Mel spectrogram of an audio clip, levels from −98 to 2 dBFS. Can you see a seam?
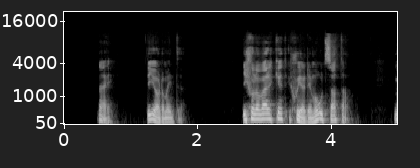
no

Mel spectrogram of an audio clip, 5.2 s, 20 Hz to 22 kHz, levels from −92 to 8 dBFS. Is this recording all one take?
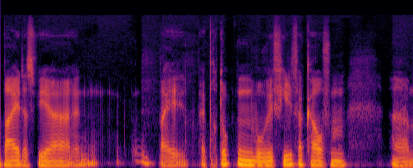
yes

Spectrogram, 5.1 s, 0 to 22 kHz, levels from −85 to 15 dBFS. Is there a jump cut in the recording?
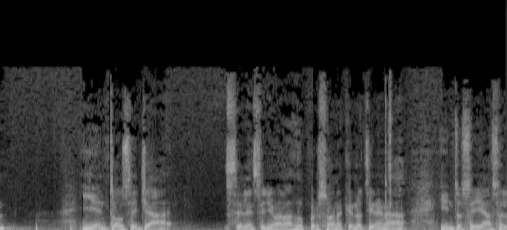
no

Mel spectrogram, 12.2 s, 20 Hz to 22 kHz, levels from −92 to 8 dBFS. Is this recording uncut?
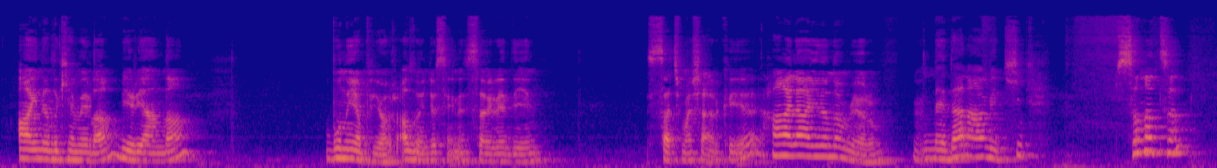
no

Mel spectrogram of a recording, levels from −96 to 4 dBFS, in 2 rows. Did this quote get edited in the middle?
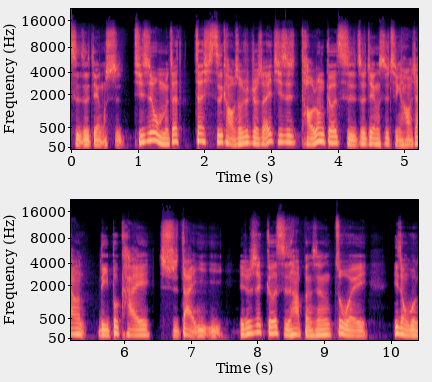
yes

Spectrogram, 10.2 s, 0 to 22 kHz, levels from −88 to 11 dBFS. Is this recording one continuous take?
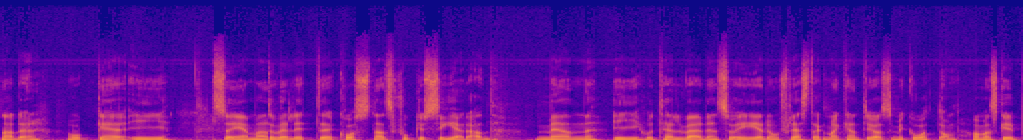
no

